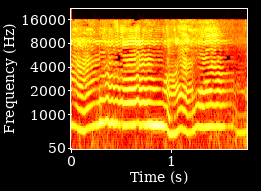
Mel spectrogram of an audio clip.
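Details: Excited Airedale Terrier greeting owners who have just come back, holding a loud, steady, high whine that dips briefly in the middle and then levels out again, ending abruptly.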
